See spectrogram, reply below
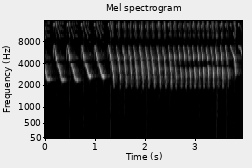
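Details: Canary with a long, sharp song, used as a model for young canaries learning to sing: several separate downslurred whistles, then a fast continuous rolling trill of bright repeated notes.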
